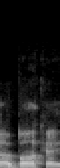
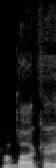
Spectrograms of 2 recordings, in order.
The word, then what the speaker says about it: O.R.k.: And I'm gonna screw up pronouncing the band you mentioned before, O.R.k. Is that? Yeah, O.R.k. Yeah. O.R.k.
